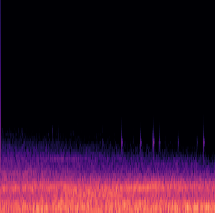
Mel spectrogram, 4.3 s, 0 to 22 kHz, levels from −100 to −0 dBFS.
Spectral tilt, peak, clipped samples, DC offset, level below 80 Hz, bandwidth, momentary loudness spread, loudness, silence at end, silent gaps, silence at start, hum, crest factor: -16.5 dB/octave; -20 dBFS; under 0.1%; under 0.1%; -36 dBFS; 1.6 kHz; 3 LU; -34 LUFS; 0 s; none; 0 s; none; 12 dB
